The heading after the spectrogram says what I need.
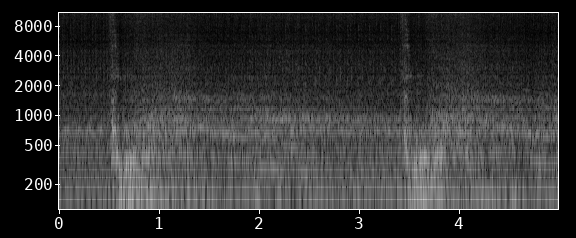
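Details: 2008–2014 Subaru WRX with a newly installed Cobb intake (post-MAF, no tune), heard from inside the car: a steady idle with two clean rev blips rising and falling smoothly, no misfire or rattle; healthy.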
